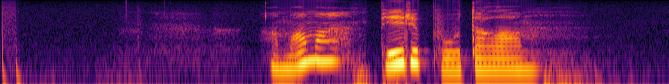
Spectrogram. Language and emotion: Russian, sad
